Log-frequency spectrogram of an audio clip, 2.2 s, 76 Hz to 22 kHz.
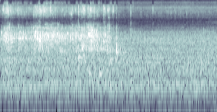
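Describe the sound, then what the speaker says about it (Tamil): A cup of water poured into a pan of milk for making tea, a soft continuous trickling and splashing that stays steady and fairly quiet for the whole stretch. "1 கப்பு தண்ணி ஊற்றிக்கலாம்."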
